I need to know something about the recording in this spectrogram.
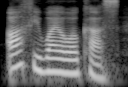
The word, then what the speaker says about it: Ophiuchus: Today, we're diving deep into the mysterious and often overlooked 13th zodiac sign, Ophiuchus. Yes, you heard that right, the 13th sign. Let's get started. Ophiuchus, pronounced as Ophiuchus, is a constellation that lies between Scorpio and Sagittarius.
